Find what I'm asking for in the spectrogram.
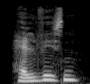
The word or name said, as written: halvvissen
